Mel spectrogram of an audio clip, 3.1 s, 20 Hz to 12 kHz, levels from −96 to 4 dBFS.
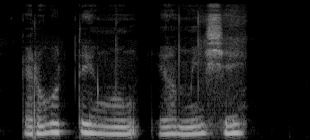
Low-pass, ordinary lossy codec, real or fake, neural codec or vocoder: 10.8 kHz; none; real; none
